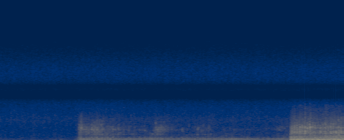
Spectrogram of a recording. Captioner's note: engine droning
